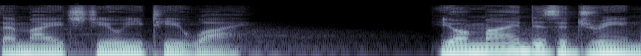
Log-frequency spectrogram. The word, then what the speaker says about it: mitote: Your whole mind is a fog which the Toltecs called a mitote, pronounced mihtgoety.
